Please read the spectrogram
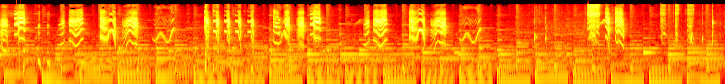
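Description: Indian ringneck parakeet making repeated short, high squeaky calls that waver up and down in pitch, about one a second with a pause of about two seconds near the end, over background music with a steady beat.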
